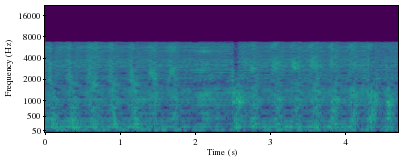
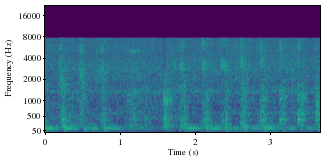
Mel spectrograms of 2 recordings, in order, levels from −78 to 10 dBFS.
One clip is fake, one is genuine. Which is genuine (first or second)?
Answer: second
